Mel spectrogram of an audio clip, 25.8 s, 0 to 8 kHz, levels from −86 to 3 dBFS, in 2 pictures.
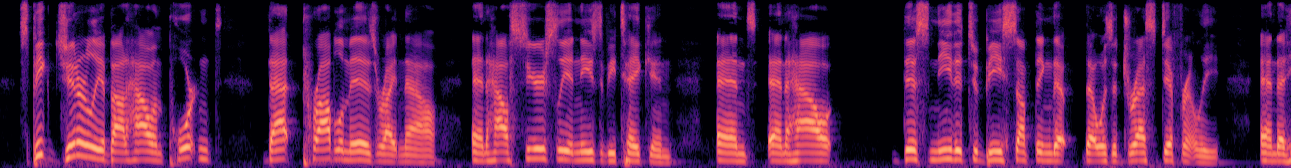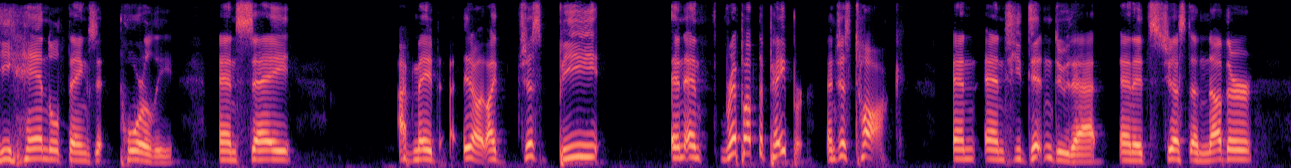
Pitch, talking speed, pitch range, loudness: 150 Hz, 150 wpm, 135-165 Hz, -17 LUFS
